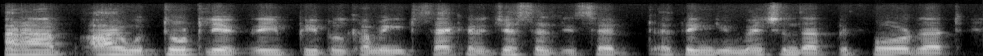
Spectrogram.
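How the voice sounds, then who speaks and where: A man speaking as a psychiatrist on a podcast, in a flat, level voice that barely rises or falls. He explains things in a measured way and often repeats words. The sound is dry and muffled. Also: mid-range voice, no room sound. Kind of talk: podcast interview answers. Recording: dry, dull, muffled audio.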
